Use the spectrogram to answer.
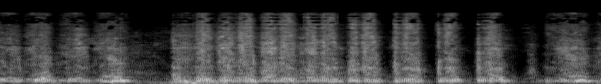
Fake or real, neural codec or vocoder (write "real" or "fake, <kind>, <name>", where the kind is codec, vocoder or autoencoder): fake, vocoder, Vocos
